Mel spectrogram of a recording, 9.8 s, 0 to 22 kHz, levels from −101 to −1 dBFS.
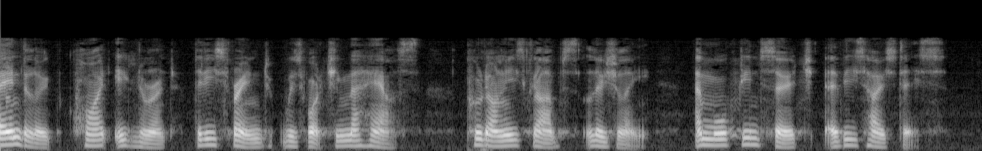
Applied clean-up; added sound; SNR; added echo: none; none; none; none.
